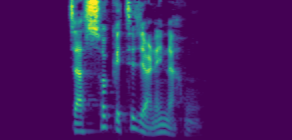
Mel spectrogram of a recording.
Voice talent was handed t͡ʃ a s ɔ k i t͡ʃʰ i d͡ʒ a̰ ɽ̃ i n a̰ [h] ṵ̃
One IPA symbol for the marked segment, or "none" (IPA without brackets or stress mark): h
